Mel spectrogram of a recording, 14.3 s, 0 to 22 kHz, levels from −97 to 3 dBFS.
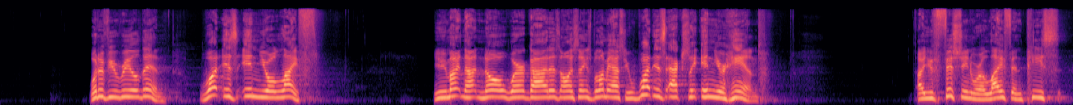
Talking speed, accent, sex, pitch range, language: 160 wpm, American, male, 140-200 Hz, English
